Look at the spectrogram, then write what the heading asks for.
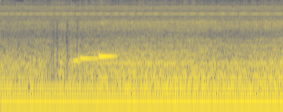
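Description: Telephone dialing tones on a radio broadcast line, two short beeps in quick succession over a steady low hum, faint and brief.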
